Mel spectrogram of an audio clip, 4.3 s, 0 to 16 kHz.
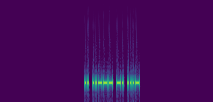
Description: Morse code, heard as a keyed tone, about 41 wpm, 700 Hz. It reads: I2NV
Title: DXCC-100 Call Signs - 4 Characters - 45wpm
